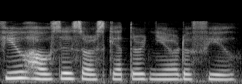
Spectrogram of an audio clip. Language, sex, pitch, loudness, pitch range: English, female, 240 Hz, -14 LUFS, 235-255 Hz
